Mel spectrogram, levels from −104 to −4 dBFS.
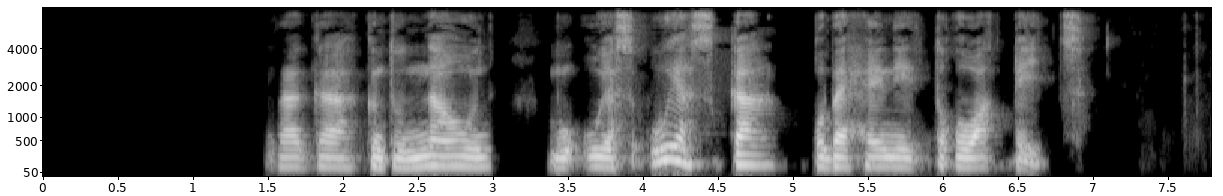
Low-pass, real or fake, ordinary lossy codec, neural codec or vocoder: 7.2 kHz; real; Opus, 64 kbps; none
